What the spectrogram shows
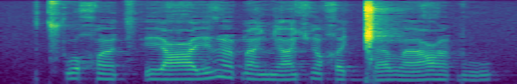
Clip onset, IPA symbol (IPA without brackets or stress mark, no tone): t͡sʼ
